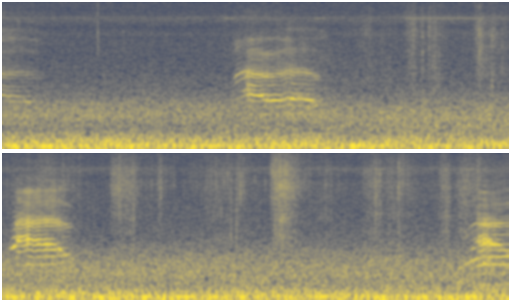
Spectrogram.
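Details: Siamese cats Otani and Yozora on an off-leash winter walk in their first snowfall of the season, on a silent forest hill, wearing winter coats. Three drawn-out, wavering meows spaced a couple of seconds apart over a steady low outdoor rumble.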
